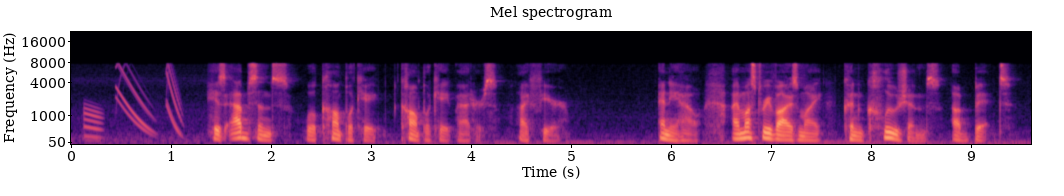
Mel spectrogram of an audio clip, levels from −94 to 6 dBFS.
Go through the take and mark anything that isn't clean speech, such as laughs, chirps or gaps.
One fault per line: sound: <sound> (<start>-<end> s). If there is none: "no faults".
sound: chirp (0.1-1.1 s)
